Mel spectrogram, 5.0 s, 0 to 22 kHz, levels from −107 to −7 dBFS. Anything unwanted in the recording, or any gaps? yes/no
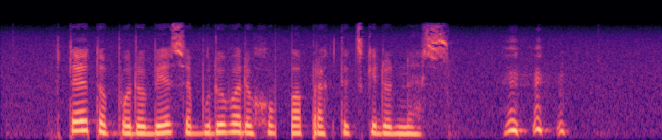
yes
